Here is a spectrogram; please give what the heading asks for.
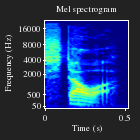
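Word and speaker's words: stelae: But I have always pronounced it Stele because the AE makes it sound like almost an AY to me, Stele. So I don't know. The guys at Ulisses Spiele like to pronounce it as Stella.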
